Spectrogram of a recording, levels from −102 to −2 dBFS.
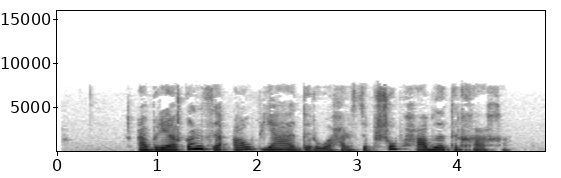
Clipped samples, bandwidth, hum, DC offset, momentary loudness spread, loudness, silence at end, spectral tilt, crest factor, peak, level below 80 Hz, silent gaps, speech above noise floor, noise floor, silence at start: under 0.1%; 7.6 kHz; none; under 0.1%; 14 LU; -18 LUFS; 0.4 s; -7.5 dB/octave; 16 dB; -2 dBFS; -58 dBFS; none; 48 dB; -65 dBFS; 0.8 s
